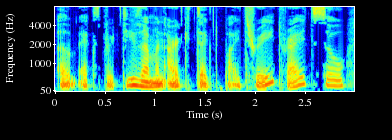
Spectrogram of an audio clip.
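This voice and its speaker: Gravelly, dark-voiced woman presenter. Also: medium pitch, moderate pace, no echo. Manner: friendly, thankful. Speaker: presenter, architect. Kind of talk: answering audience questions.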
